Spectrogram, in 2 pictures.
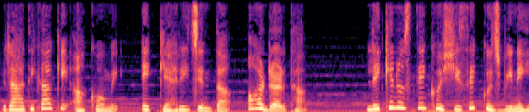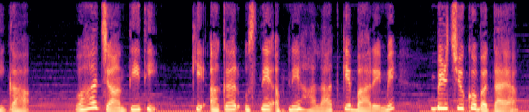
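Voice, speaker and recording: A woman narrating a scripted story. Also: a little high.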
